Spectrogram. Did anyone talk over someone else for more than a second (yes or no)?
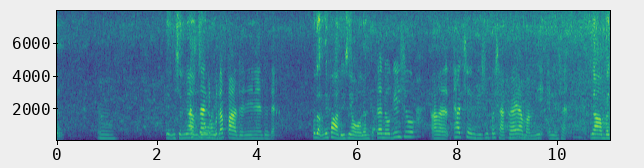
no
